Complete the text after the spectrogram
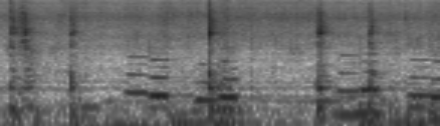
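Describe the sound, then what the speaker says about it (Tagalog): Chili being stirred in a hot frying pan for spicy tofu, a steady close sizzle broken by several sharp scraping stirs of the utensil against the pan. "Ilagay sa kawali. Halu-haluin para hindi masunog."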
